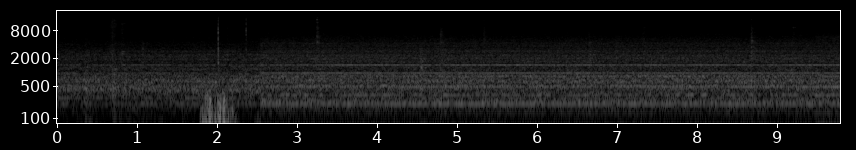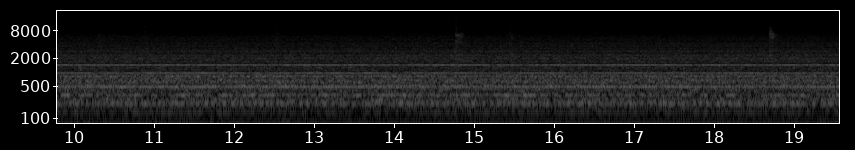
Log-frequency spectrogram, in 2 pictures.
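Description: A thump about two seconds in, then a steady motor hum with a few steady tones from the hydraulic press's pump as it builds load on a 3 mm stainless-steel cable under pull test.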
